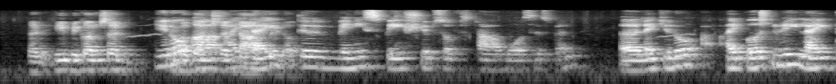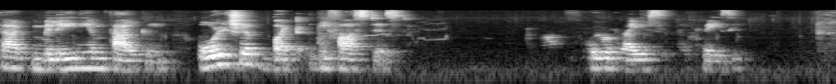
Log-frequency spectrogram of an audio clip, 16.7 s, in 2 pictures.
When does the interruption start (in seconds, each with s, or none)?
1.6 s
